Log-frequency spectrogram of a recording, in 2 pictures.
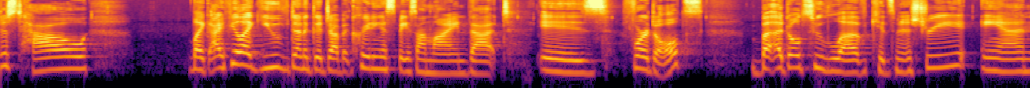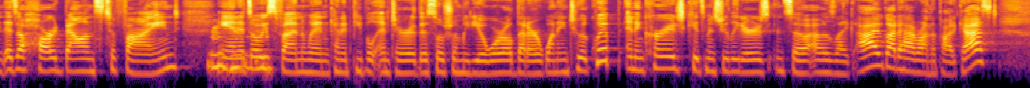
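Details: Adult woman speaking; typical voice.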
